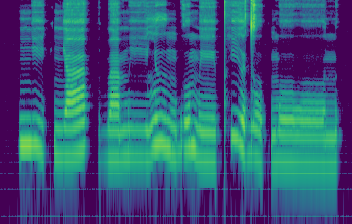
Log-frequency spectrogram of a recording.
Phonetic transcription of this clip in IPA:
ŋ iː˥˨ k̚ ɲ a˧˥ | b a˧ m iː˧ l ɯː˥˨ ŋ b o˧˥ m eː˩ pʰ i˥˨ ə̯ d oː˧˩ k̚ m oː˩ ʋ oː˩ n

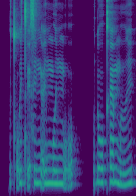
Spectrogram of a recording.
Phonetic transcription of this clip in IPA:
tʼ o̰˦ i̯ tʼ ḛ˦ s i˦ ŋ ɛ̰˦ i̯ mː ʊ˦ i̯ mː o̰˦ | ɗ oː˦ kʰ ɛ˦ mː ɯ˨˦ i̯

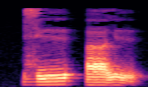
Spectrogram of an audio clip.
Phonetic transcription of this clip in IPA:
z ɪ | a l ɪ

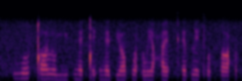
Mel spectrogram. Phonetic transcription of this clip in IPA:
v o ǃ ɒ l o mʲ ɯ p ɦ ɛ ǃ e ʔ ɦ ɛ pʲ ɒ p o ħ w e ħ ɛ ʔ kʰ ɛ p l e tʼ o p tˤ o ħ

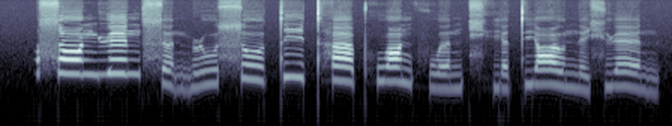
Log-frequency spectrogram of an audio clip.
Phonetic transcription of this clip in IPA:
s ɑ˥ ŋ ɥ ɛ˥ n s ə̰˨˩ n ɻ u˧˥ s o˥˧ ʊ̯ t̪ i˥˧ t̪ʰ ä˥˧ pʰ w ɑ˥˩ ŋ f w ə˧˥ n t͡ɕʰ j ɛ˧ t̪ j ɑ˥˩ ʊ̯ n̪ e˩ ɪ̯ ɕ ɥ ɛ˥˩ n

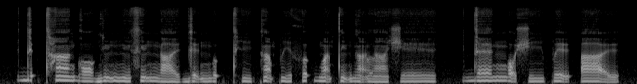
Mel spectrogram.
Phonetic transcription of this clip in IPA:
d ɪ˦ ʔ tʰ ã˦ ɡ ɔ˨ ɡ ĩ˦˨ ŋ ĩ˨ sʰ ĩ˦˨ ŋ a˨ ɪ̯ ɡ ḛ˦˨ ɪ̯ ŋ ʊ˦ ʔ tʰ i˨ k ã˦˨ p i˨ θ ʊ˦ ʔ b ã˦˨ t ĩ˦˨ ɡ ã˦˨ l ã˨ ʃ e˦ ɪ̯ | d ɛ˦ ŋ ɔ̰˦˨ ʃ i˨ p ḛ˦˨ ɪ̯ ʔ a̰˦˨ ɪ̯

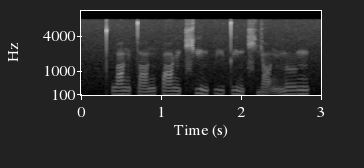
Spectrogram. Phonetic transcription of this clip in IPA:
t̪ʰ w ɑ˥ ŋ t̪ ɑ˧˥ ŋ p ɑ˥ ŋ t͡ɕʰ i˥˧ n p i˥˧ t̪ i˥˩ n t͡ɕʰ j ɑ̰˨˩ ŋ n̪ ɤ˥ ŋ

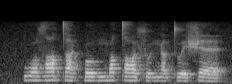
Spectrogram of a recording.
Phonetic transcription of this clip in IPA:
w o zˤ a t a k͡p o ŋ͡m u tˤ a sʷ ɛ ŋ a tʷ e ʃ ɛ

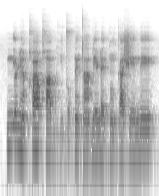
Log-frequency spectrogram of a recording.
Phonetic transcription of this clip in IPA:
mʲ o˦ ɳ ẽ˧ qʰ ø˦ qʰ a˧ bʱ i˨ d̪ o˧ p ɛ̃˧ t̪ ã˨˦ ɓ e˨˦ ɳ ɛ˨ k õ˧ k a˧ ʃ e˧ n̪ e˦

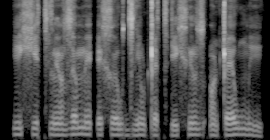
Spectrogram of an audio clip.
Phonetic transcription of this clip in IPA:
i xʲ e t͡s lʲ ɔ̃ z ə m ẽ ʔ e x ɵ w d͡z ĩ w ʈ ɛ t͡s ɾʲ e xʲ ũ z ʔ ɔ̃ ʈ ɛ w m i

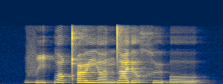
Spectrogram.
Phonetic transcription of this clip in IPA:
v ḭ˧ ɠ o˧ qʼ ʉ˧ j ɐ˨ n d a˧ ɾʲ o˦ x ʉ˨ ʔ o˨

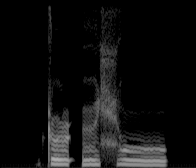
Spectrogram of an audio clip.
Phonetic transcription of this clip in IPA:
ʈ u ɭ ʔ ɨ ç uː

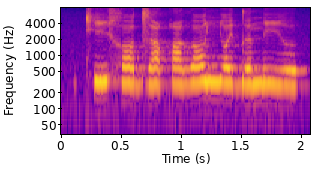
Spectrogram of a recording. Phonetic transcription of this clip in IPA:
cʰ i x ɔ d͡z ʌ ʊ̯ q ɔ ð ɔ ɲ ɔ ɪ̯ d̪ ə n̪ i ʊ̯

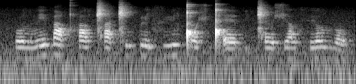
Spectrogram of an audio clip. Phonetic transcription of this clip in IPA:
o l β e p a qʰ œ lˠ ǁ a ǁ i p ɭ i f y l ǃ ɔ ʃ ǃʼ ɛ b i ǁ ə ʃ i lˠ h y lˠ ʎ o

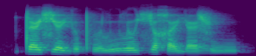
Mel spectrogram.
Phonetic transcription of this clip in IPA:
t æ˦ ɕ ɛ˦˨ j ə˦˨ pʰ ɤ˨ l u˧ l ɤ˦ ç ə˦ χ ɛ˨ j æ˧ ɮ u˨

